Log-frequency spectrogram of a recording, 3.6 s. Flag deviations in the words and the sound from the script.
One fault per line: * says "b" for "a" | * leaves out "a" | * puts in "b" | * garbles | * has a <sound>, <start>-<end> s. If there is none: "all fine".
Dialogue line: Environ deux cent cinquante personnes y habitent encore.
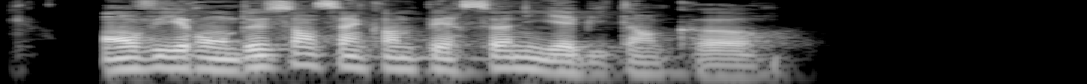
all fine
